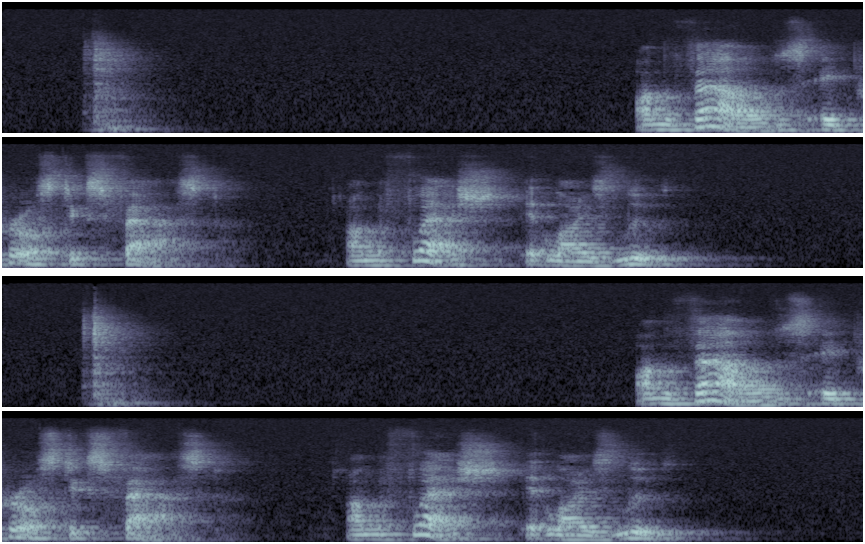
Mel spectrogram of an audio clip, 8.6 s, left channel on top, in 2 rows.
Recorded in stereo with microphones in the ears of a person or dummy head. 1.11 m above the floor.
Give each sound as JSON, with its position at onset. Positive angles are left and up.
{"t": 0.4, "sound": "a microwave", "side_deg": -50, "distance_m": 1.4}
{"t": 3.2, "sound": "a man speaking", "side_deg": 20, "distance_m": 1.2}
